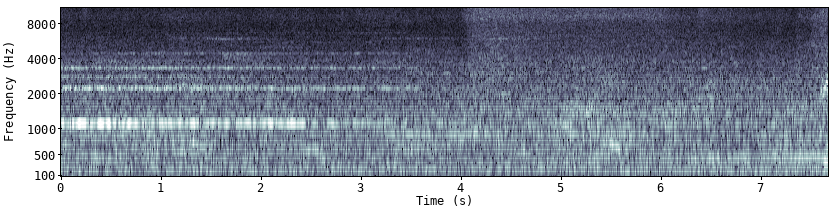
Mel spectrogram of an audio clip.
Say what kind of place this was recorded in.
subway station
